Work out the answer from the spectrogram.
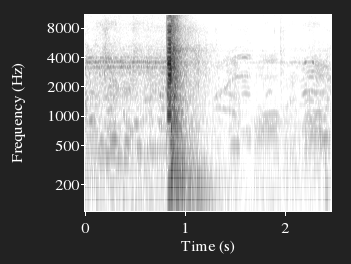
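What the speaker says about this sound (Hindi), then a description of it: "तो गाइस अभी बम लगेगा यहाँ पर" A firecracker bomb bursts once with a loud, sharp bang at a village wedding procession, followed by a rumbling decay and crowd noise and voices in the background.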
